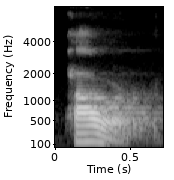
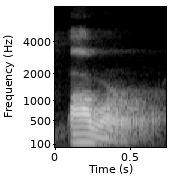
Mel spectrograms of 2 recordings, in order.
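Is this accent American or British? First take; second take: American; American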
